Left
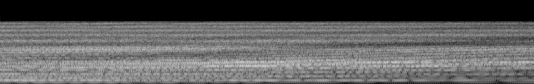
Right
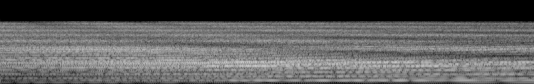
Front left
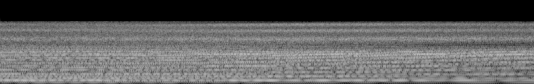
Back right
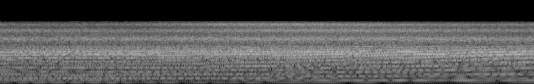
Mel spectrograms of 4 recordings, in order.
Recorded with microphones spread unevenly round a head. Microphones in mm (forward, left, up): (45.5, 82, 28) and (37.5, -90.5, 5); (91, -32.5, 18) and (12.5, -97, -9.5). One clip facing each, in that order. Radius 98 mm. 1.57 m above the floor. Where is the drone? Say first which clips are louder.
Left 8 dB, front left 7 dB; 55° left; by 5.3 s 30° right.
